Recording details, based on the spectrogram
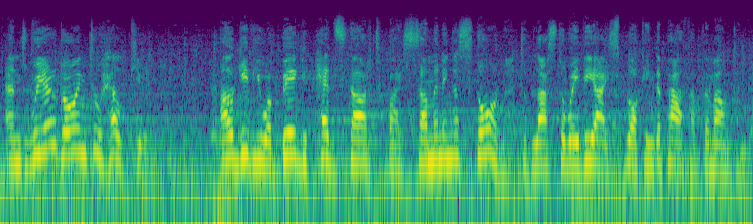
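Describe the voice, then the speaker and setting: A woman's voice: medium pitch, moderate pace, close to an everyday voice. A woman playing a proud, assured warrior goddess, a favored daughter, in a video game. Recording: clear music behind the voice.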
